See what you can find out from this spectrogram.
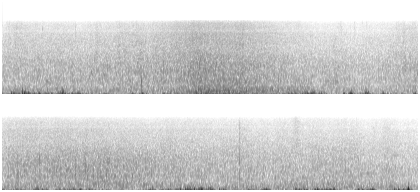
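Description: Atlantic Ocean waves wash against the shore at the small fishing village of Lahinch, County Clare, beneath a steady roar of wind, with low rumbling gusts buffeting the microphone throughout. No voices are heard.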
